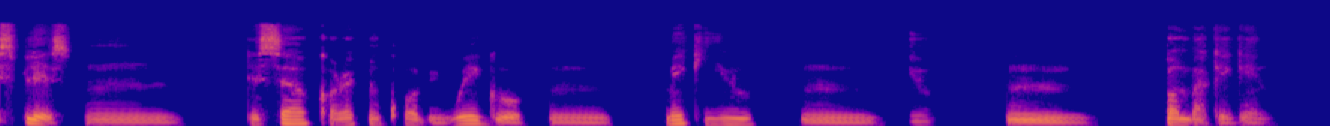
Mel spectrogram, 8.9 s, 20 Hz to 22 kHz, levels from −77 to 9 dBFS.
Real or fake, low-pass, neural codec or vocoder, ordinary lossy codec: fake; 9.9 kHz; autoencoder, 48 kHz, 128 numbers a frame, DAC-VAE, trained on Japanese speech; MP3, 48 kbps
